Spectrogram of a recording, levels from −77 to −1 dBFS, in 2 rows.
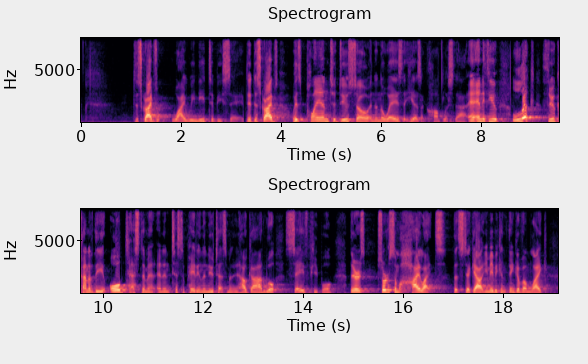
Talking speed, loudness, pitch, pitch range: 185 wpm, -21 LUFS, 160 Hz, 140-180 Hz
